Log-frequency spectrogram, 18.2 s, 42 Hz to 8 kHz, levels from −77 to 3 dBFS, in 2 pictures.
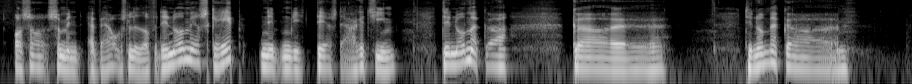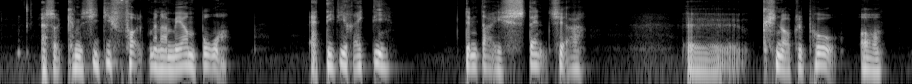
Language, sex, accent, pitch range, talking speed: Danish, male, native, 120-170 Hz, 185 wpm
